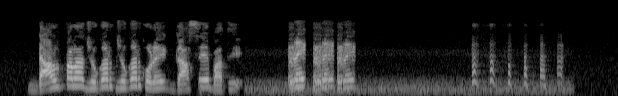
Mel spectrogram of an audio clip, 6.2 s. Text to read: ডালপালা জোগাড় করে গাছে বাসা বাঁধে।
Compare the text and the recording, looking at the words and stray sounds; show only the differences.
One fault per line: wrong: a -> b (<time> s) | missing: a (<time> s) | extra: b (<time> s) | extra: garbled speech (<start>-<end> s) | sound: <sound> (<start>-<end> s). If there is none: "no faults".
extra: জোগাড় (1.2 s)
missing: বাসা (2.1 s)
sound: laugh (2.9-3.6 s)
sound: laugh (4.7-5.7 s)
